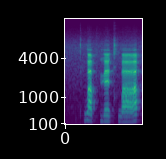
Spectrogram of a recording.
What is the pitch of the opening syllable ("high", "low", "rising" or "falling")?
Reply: falling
